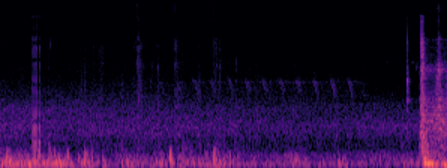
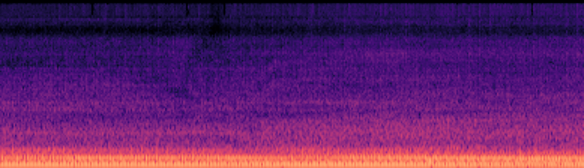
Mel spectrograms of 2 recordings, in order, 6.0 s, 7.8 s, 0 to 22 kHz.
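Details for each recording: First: 1974 VW Thing air-cooled flat-four with Solex carburetor, first start after sitting since about 2005, points just cleaned: engine surges hard and wants to run away on its own, throttle stuck wide open; automatic choke rod suspected not working. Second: 1974 VW Thing with scat exhaust, on a stand after freeing a throttle stuck wide open, float bowl filled with regular fuel: steady, even low burble at idle with no misses, knocks or hunting. Runs smoothly on its own; normal idle.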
